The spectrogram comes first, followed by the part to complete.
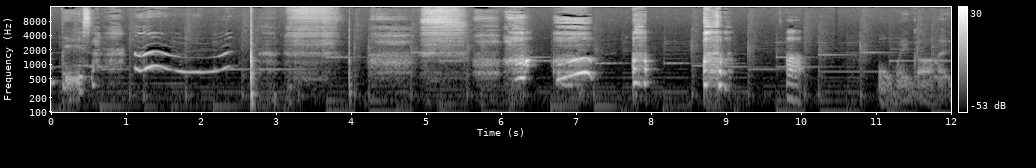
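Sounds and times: girl crying out wordlessly: 1.1s - 2.5s, 6.1s - 8.1s
girl gasping: 2.7s - 8.0s.

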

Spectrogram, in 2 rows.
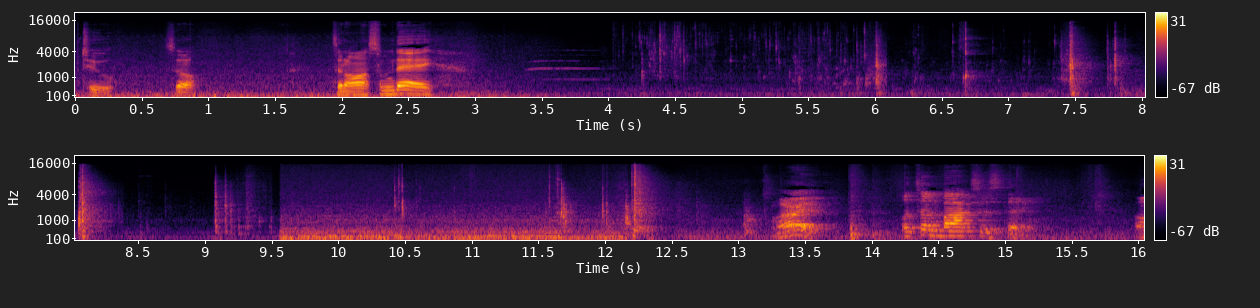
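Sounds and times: water pouring into reservoir: 4.0s - 7.3s
steady low hum: 9.6s - 14.2s.

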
